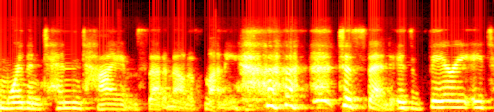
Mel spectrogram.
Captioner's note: laughs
